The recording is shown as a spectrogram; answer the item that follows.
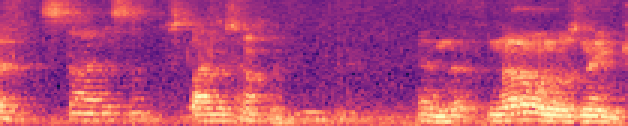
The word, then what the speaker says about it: Stuyvesant: Stuyvesant.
